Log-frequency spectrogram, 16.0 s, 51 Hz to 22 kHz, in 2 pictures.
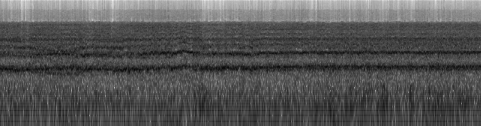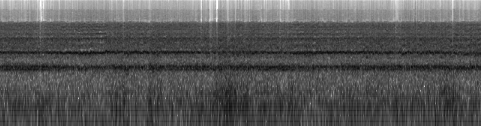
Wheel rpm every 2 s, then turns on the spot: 190, 210, 230, 240, 230, 230, 230, 230.
none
